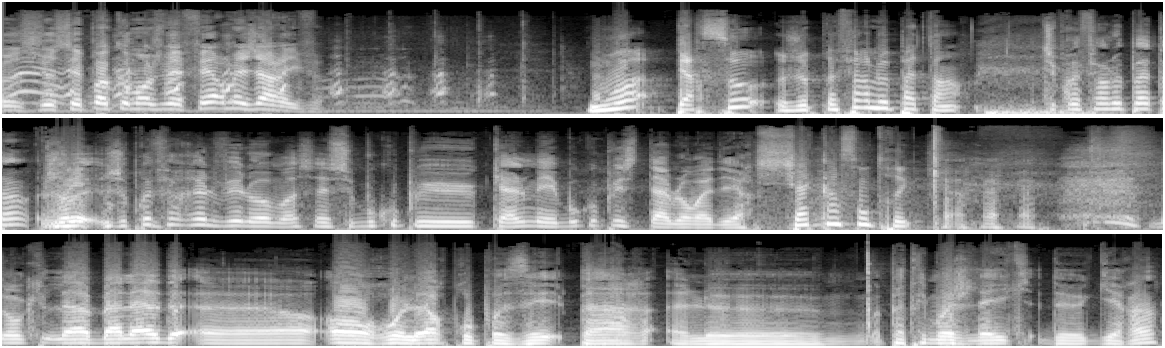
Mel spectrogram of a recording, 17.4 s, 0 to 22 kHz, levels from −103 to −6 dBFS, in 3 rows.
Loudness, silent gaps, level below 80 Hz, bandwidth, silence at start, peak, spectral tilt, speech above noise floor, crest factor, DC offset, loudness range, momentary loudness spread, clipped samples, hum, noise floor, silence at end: -11 LUFS; none; -28 dBFS; 16 kHz; 0 s; 0 dBFS; -7 dB/octave; 28 dB; 12 dB; under 0.1%; 6 LU; 13 LU; 0.5%; none; -39 dBFS; 0.05 s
